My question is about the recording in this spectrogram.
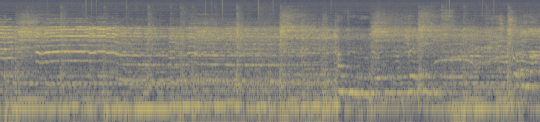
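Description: Rock band playing live, a saxophone holding long notes over bass and drums. Near the end the audience begins to yell and whoop.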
